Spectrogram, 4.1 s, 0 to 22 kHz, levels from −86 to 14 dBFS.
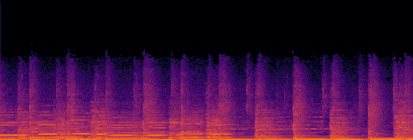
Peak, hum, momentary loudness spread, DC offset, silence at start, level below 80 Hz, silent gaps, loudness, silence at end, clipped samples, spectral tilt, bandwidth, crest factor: -6 dBFS; none; 1 LU; under 0.1%; 0 s; -34 dBFS; none; -19 LUFS; 0 s; under 0.1%; -6.5 dB/octave; 12 kHz; 12 dB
